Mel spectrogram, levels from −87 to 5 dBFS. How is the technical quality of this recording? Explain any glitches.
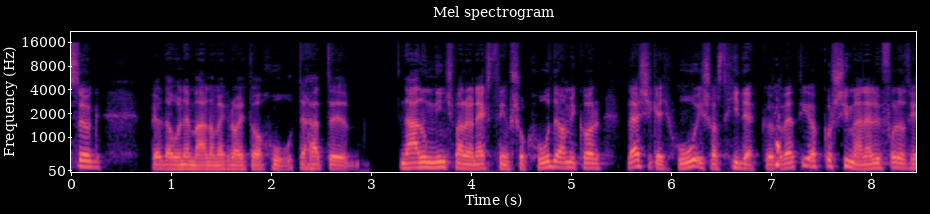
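One glitch stands out, near the end of the speech. From 7.02 to 7.09 s a short stutter occurs: a 78.4 ms slice of sound plays twice in a row. These are repeated frames. That block, which fits three compressed frames of about 26 ms each, was written or sent a second time, so the decoder replayed it and the recording grew by 78.4 ms.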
